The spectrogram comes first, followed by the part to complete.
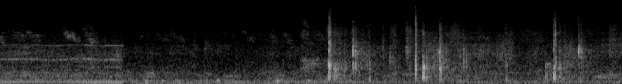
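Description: Outdoor tennis-court ambience. A faint steady tone lasts about the first second and stops abruptly. After that come scattered short light taps and scuffs, about three to four seconds in and again near the end, like footsteps and movement on a clay court between points.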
